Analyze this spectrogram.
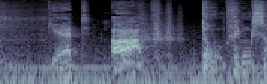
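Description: A deep-voiced man shouts angrily.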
